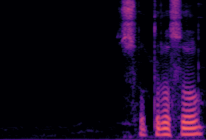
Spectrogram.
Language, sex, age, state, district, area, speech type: Santali, male, 30-45, West Bengal, Jhargram, rural, spontaneous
